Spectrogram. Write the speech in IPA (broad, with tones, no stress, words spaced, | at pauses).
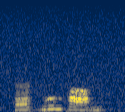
ɛ˨ɡ͡bũ˦ ba˨m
